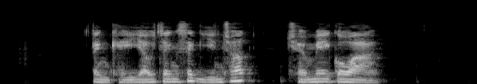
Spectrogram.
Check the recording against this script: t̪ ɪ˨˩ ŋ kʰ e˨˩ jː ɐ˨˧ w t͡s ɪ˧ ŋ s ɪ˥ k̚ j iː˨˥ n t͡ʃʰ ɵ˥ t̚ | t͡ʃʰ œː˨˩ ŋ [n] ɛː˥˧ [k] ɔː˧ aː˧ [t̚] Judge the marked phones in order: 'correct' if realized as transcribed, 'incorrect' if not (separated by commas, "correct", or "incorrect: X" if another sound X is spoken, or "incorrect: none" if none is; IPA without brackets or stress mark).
incorrect: m, correct, incorrect: none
